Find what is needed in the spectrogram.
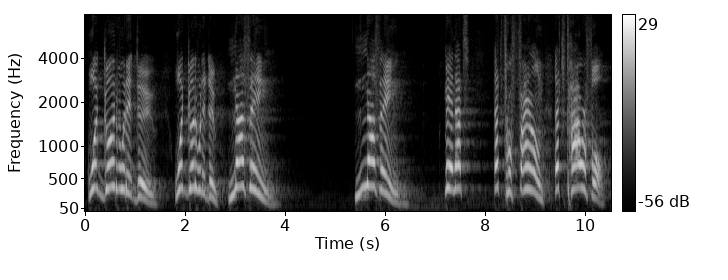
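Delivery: high-pitched, driving sermon delivery; impassioned preaching. Real, not acted. Preacher urging the congregation to love God, impassioned preaching. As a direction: preach it with rising fervor, punching the key words.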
